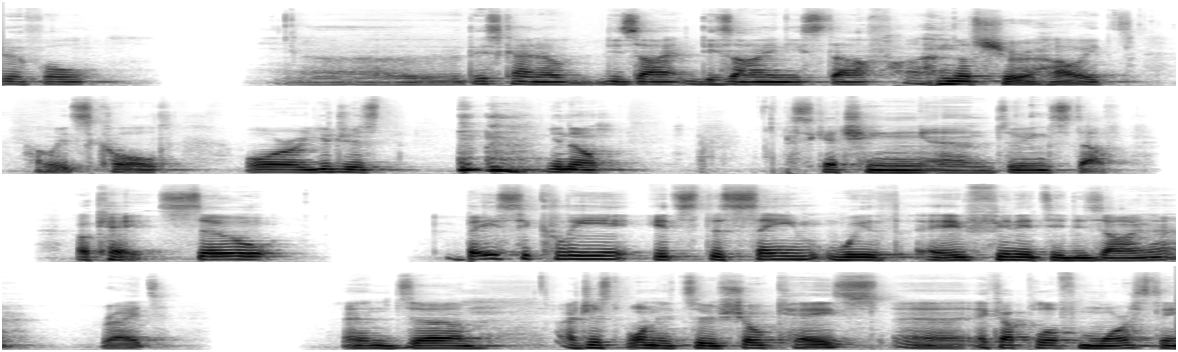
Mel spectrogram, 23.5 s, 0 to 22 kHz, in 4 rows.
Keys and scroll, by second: 5.8 super+z.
